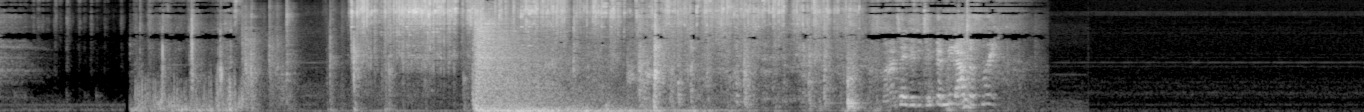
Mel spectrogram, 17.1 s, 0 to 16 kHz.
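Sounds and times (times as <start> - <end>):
keys jangling at door lock: 4.2 - 11.0
loud commotion with thumps: 5.9 - 8.9.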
